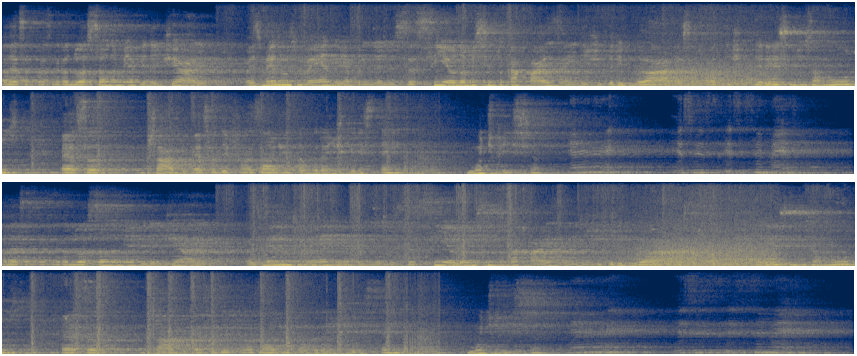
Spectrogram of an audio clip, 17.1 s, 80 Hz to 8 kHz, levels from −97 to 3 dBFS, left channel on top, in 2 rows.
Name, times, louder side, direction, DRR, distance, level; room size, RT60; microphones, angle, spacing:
voice 1, 0.0-9.5 10.0-12.6 13.2-14.0, left 2 dB, 60° left, 1 dB, 0.8 m, -27 dB
sound 1, 2.1-8.6 8.8-12.9, right 3 dB, 25° right, 0.4 m, -34 dB
voice 2, 14.2-14.8 15.2-16.5, equal, 85° left, -1 dB, 2.2 m, -40 dB
12.0 x 11.5 x 7.9 m, 2.9 s
head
